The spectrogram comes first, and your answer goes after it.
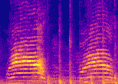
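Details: Pet cat meowing because it is hungry and calling for food. Two clear, tonal meows arrive about a second apart, each bending slightly in pitch, with soft household clatter between them.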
